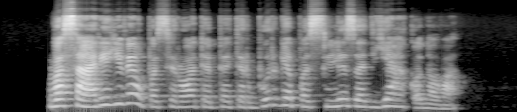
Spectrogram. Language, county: Lithuanian, Šiauliai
